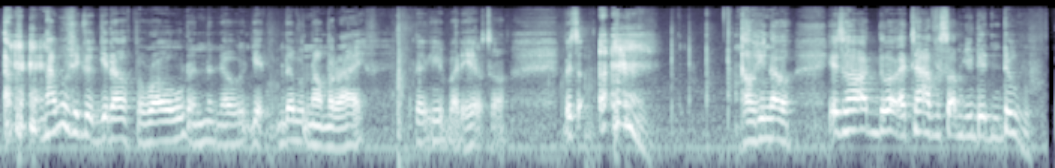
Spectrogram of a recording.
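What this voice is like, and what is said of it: Hard-to-understand accent. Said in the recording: “accent is sometimes hard to understand.”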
